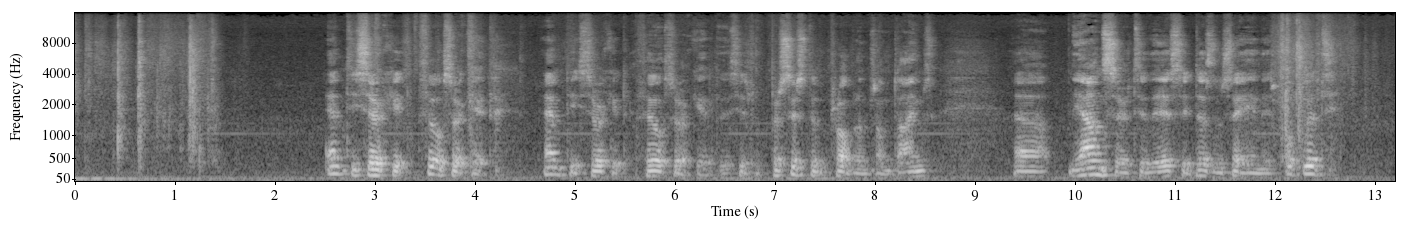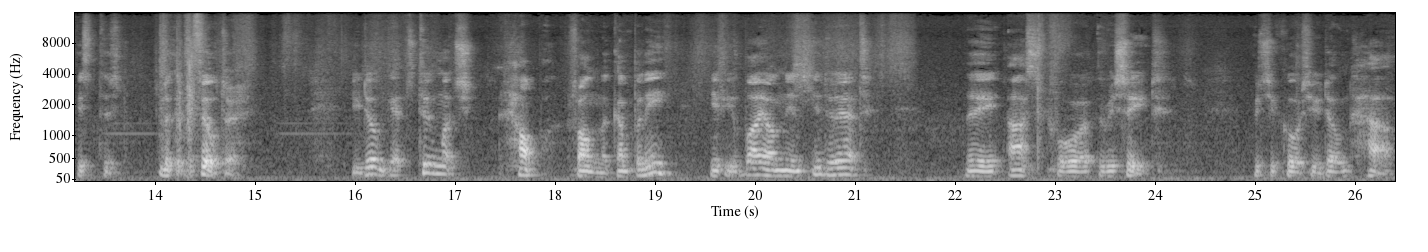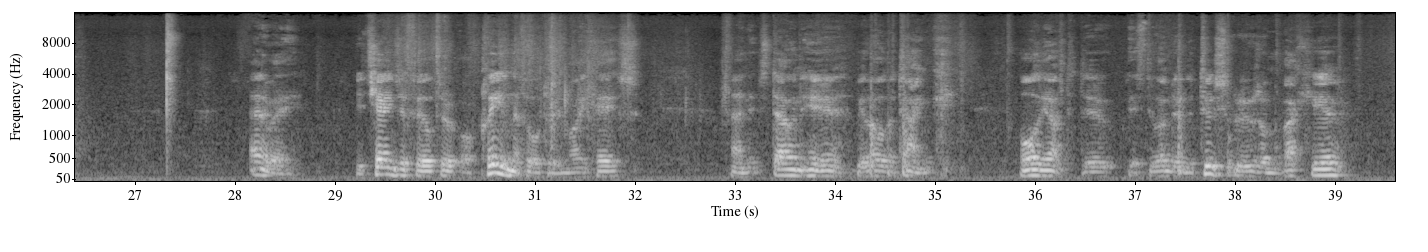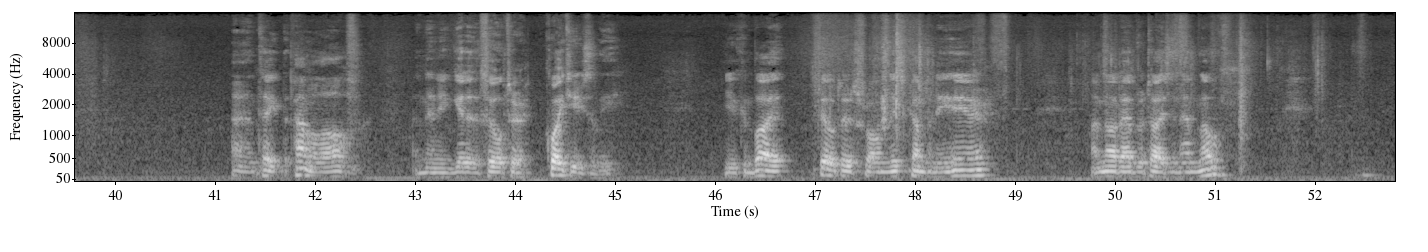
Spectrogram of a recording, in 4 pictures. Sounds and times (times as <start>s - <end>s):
Speech: 2.5s - 8.6s, 9.4s - 15.0s, 16.0s - 21.3s, 22.1s - 24.3s, 25.0s - 26.5s, 28.2s - 32.1s, 32.9s - 39.2s, 41.2s - 45.2s, 46.1s - 48.9s, 49.8s - 51.3s.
